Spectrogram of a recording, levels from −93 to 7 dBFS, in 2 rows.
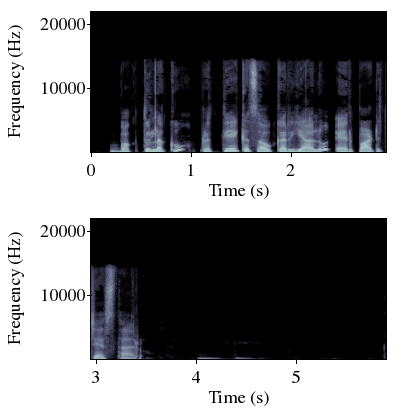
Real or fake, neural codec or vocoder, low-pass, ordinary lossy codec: real; none; 14.4 kHz; MP3, 96 kbps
